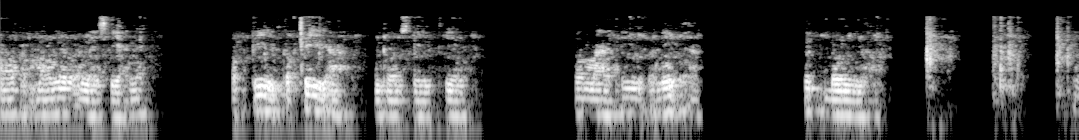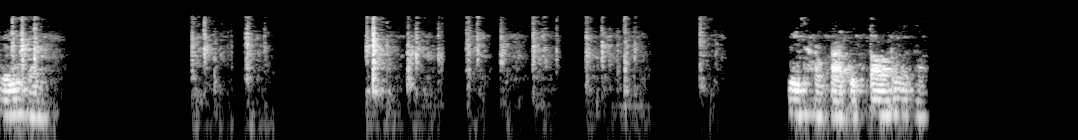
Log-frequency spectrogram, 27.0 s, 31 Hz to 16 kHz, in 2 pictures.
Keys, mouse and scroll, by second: 1.7 click, 2.2 ctrl+c, 3.7 ctrl+c, 8.0 click, 8.7 scroll, 11.1 click, 12.4 Return, 12.6 Return, 13.1 middle click, 13.6 End, 13.9-15.0 Up, 15.2-15.9 scroll up 14, 15.9 Home, 16.5 ctrl+v, 18.0 shift+End, 19.3 Home, 20.1 ctrl+shift+Home, 20.8 Down, 21.1 Down, 21.3 Down, 22.2 ctrl+c.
